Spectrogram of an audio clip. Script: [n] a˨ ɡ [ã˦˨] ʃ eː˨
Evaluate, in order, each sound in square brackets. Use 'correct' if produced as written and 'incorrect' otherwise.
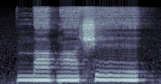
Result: correct, incorrect: ã˨

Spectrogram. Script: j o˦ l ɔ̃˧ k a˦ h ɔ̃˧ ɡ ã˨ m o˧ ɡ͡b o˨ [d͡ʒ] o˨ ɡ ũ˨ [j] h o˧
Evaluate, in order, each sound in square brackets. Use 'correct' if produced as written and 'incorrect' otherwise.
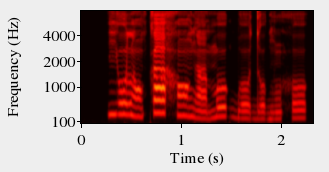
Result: incorrect: d, incorrect: none

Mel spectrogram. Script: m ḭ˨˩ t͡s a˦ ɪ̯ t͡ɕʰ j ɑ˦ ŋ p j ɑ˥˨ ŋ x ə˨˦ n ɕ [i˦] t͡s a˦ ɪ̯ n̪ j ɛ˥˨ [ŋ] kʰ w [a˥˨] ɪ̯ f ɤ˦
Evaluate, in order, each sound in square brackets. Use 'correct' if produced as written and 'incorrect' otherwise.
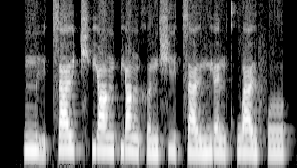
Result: incorrect: i˥˨, incorrect: n, correct

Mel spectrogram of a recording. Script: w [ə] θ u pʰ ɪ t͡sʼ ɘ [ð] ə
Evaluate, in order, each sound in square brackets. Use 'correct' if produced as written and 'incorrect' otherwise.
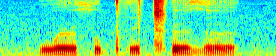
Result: incorrect: ə˞, correct

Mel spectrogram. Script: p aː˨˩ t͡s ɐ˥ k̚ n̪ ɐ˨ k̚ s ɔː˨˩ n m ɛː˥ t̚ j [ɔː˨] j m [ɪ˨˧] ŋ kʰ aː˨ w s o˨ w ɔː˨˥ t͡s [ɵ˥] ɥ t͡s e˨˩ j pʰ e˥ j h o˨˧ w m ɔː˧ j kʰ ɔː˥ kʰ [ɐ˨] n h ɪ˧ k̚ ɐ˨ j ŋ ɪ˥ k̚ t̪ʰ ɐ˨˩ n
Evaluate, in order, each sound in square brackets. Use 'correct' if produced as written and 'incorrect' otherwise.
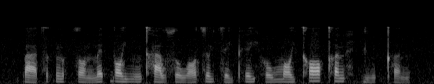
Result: incorrect: ɔː˧, incorrect: ɪ˨˥, incorrect: ɵ˧, incorrect: ɐ˥

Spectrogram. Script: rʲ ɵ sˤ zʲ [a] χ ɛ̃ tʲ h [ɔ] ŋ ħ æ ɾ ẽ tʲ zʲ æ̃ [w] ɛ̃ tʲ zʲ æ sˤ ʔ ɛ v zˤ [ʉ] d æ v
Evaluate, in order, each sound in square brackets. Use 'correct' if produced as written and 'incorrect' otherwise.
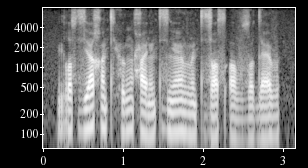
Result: incorrect: æ, incorrect: ɵ, incorrect: v, correct

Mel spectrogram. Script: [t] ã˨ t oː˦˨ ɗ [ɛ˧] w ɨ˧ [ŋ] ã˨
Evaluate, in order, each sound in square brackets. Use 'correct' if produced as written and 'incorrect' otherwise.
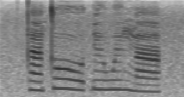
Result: correct, incorrect: ɨ˧, correct

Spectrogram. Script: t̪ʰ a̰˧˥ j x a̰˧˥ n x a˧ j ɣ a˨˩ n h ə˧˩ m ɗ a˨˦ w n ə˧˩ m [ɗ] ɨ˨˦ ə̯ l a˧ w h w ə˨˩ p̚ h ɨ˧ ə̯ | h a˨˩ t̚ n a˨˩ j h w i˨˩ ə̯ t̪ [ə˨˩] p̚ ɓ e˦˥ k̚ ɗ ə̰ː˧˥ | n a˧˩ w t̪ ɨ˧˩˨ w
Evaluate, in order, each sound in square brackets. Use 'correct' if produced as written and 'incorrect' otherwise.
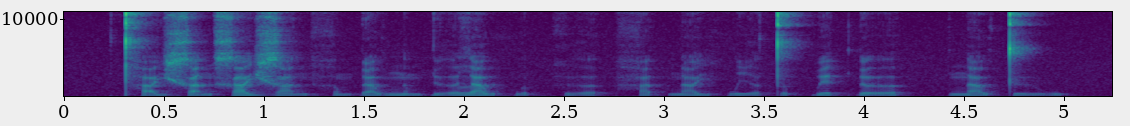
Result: correct, correct

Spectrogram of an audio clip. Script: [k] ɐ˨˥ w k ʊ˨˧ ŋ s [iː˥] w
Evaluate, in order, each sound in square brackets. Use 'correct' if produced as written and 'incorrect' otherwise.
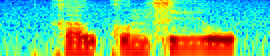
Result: correct, correct

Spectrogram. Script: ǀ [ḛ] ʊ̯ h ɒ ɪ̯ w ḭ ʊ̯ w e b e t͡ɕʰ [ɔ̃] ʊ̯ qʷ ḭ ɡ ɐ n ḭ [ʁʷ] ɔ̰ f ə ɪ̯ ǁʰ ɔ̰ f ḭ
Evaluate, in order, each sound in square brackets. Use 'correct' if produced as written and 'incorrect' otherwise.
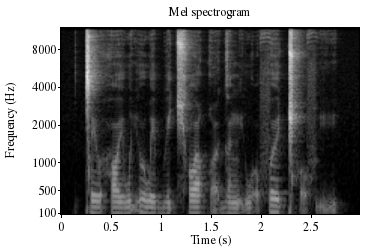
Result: incorrect: e, incorrect: ɔ, incorrect: w

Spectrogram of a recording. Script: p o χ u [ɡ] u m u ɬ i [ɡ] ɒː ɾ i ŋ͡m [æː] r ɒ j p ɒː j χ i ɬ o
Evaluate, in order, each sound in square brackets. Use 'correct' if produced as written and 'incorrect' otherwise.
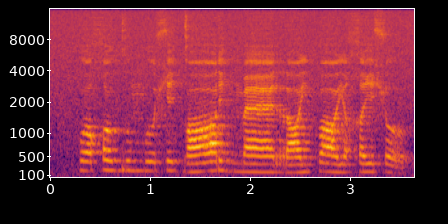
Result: correct, correct, correct

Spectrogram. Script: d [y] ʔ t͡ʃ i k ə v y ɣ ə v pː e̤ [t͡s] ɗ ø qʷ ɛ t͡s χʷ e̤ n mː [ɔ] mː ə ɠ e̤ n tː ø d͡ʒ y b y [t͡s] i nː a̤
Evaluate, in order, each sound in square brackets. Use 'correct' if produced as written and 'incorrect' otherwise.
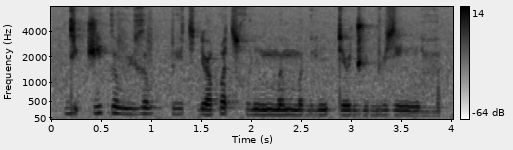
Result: incorrect: i, correct, incorrect: ə, incorrect: z

